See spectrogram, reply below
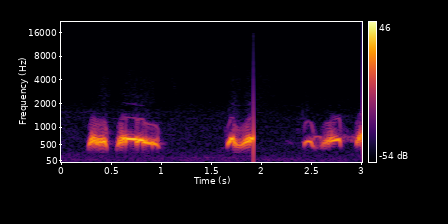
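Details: Captive decoy spotted dove being prompted to coo, used to lure doves in decoy trapping. Throaty coo pairs, a brief note then a drawn-out falling one, with a sharp click partway through and quieter wavering coos near the end.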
